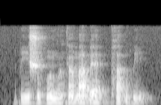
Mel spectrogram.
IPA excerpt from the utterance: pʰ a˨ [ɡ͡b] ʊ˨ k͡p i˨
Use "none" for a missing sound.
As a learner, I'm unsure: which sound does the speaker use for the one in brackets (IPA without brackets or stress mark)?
ɓ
